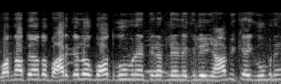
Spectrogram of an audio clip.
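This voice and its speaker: Over noticeable background noise, a man with a high pitch sounds dry and close, with no echo. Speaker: local party worker and wrestler. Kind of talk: campaign interview.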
